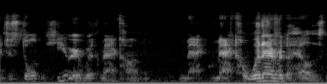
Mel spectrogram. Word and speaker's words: Mach-Hommy: Mach-Hommy. First, you see the nigga name wrong. That is Mach-Hommy, man. Come on, man. It's Mach-Hommy, man.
